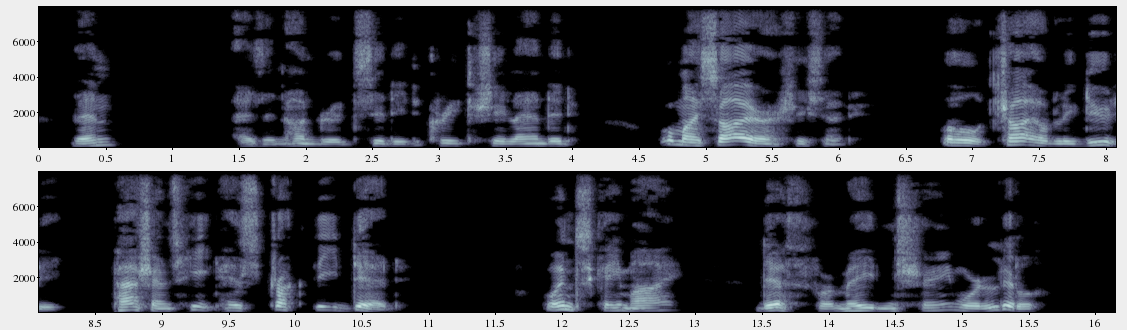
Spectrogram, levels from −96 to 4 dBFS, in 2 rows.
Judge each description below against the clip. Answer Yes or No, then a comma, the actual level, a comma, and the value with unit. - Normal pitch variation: No, wide, 7.7 semitones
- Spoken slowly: Yes, slow, 115 wpm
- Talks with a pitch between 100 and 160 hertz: Yes, medium, 140 Hz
